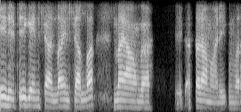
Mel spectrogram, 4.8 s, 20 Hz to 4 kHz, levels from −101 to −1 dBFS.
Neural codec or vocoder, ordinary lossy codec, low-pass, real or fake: codec, 16 kHz, 1.1 kbps, Voila-Tokenizer; Opus, 64 kbps; 3.6 kHz; fake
